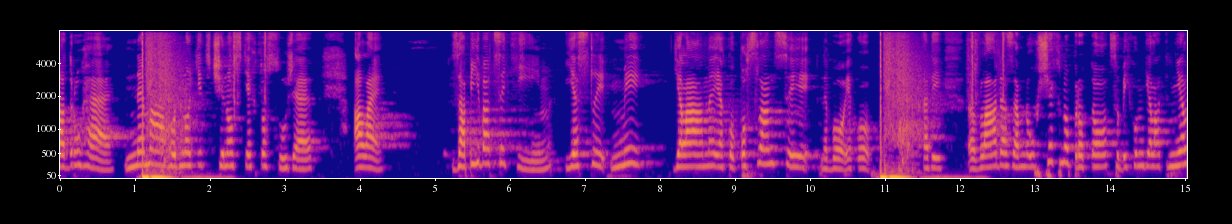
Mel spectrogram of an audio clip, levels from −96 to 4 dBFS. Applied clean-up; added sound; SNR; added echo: classical method Wiener filter.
